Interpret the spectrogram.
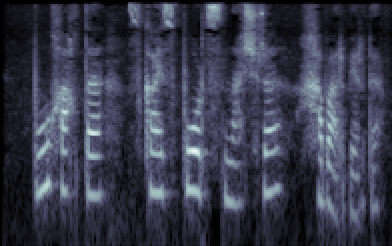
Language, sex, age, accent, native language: Uzbek, female, 18-24, Jizzax, Uzbek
